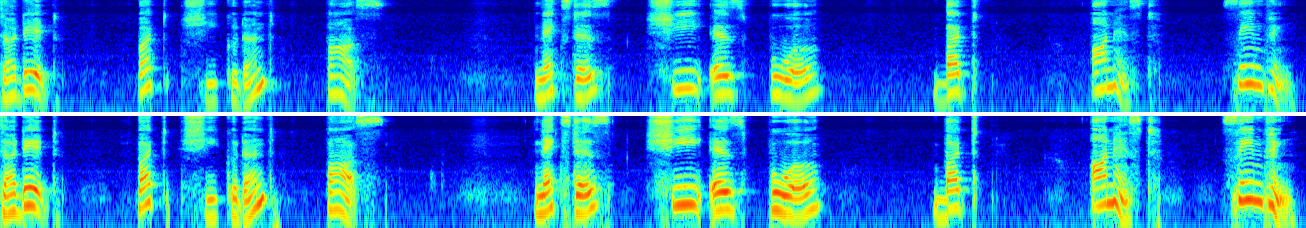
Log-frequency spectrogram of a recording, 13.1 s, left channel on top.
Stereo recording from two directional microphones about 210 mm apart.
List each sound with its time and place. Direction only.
0.0 s speech: 30° right (ahead or behind)
5.4 s speech: 35° right (ahead or behind)
9.5 s speech: 35° right (ahead or behind)
10.9 s a woman's voice: 50° right (ahead or behind)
